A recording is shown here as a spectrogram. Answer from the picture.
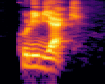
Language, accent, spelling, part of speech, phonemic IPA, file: French, France, koulibiac, noun, /ku.li.bjak/, LL-Q150 (fra)-koulibiac.wav
- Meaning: coulibiac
